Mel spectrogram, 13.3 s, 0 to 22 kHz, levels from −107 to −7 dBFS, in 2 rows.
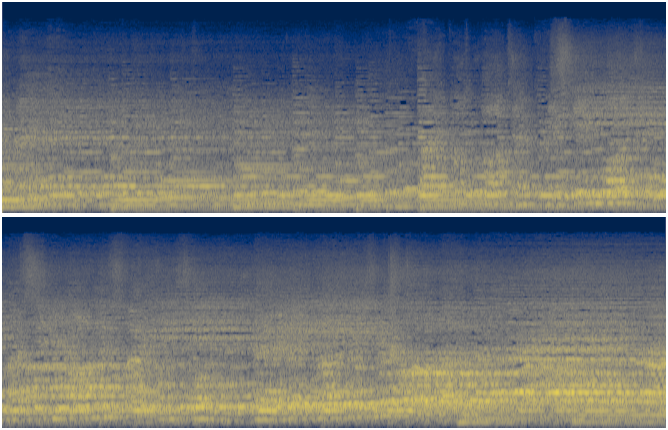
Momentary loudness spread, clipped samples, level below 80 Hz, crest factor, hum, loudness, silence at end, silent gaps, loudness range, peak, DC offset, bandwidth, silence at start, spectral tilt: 9 LU; under 0.1%; -68 dBFS; 16 dB; none; -28 LUFS; 0 s; none; 8 LU; -10 dBFS; under 0.1%; 12.5 kHz; 0 s; -6 dB/octave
